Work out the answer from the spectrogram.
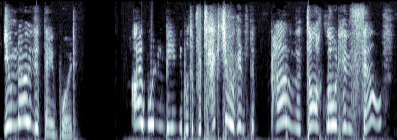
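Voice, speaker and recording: A woman's voice: very high voice, very animated, normal speed, a little mellow, dry recording, highs cut off, pitched above the performer's own voice. A woman voicing a bitter, anguished male villain and lover, speaking with contempt and intensity. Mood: incredulous scorn.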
